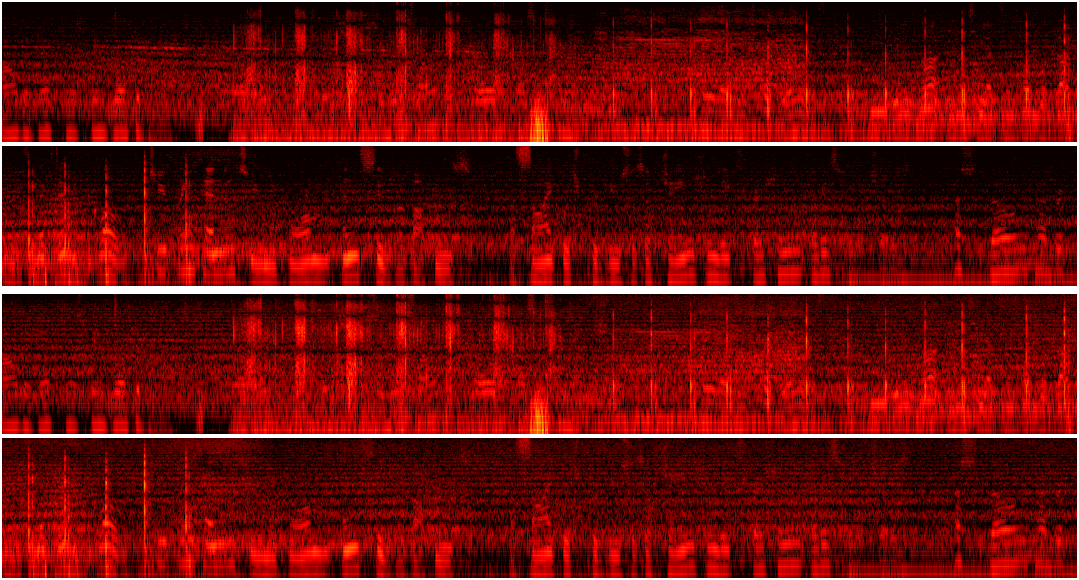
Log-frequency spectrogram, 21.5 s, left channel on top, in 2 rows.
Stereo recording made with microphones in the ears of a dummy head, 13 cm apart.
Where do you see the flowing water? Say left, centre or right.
right.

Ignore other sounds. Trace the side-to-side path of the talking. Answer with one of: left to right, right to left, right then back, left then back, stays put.
left then back.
